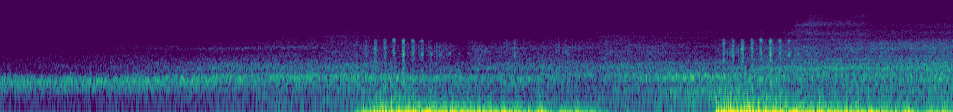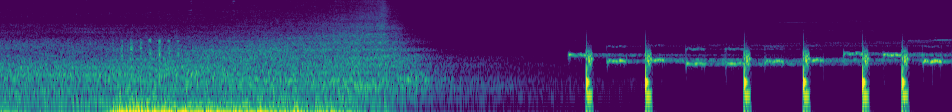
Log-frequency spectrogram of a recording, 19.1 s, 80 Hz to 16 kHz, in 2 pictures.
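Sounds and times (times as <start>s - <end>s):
rushing noise: 0.0s - 14.8s
music beat: 15.2s - 16.2s, 16.9s - 18.9s.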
